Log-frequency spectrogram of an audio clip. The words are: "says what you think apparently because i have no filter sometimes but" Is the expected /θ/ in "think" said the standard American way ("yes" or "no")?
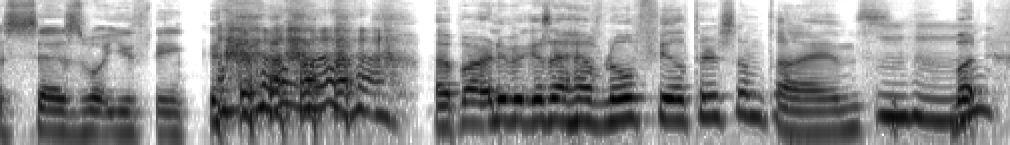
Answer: yes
